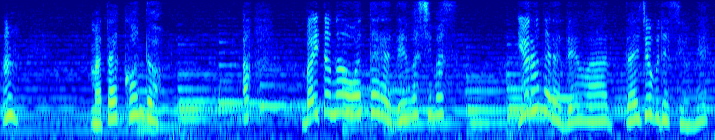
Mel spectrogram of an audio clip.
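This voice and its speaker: A woman's voice: very high-pitched, animated, fast, long pauses. A woman playing a sweet, breezy teenage girl in a Japanese visual novel, polite and a little coy. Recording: loud game music behind the voice.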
